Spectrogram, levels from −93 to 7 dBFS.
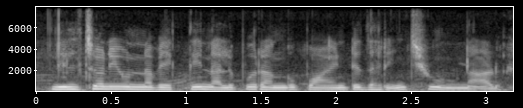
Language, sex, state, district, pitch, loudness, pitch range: Telugu, female, Telangana, Mahabubabad, 200 Hz, -16 LUFS, 190-220 Hz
